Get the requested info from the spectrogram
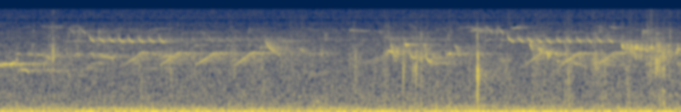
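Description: A small songbird singing two phrases of quick repeated high notes and rising sweeps, each about three seconds long, over a steady low rumble of wind on the microphone.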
